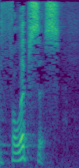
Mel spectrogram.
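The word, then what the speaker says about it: philipsis (θλῖψις): The word tribulation is the word philipsis, with a T-H-L, philipsis, kind of a strange pronunciation for us.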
